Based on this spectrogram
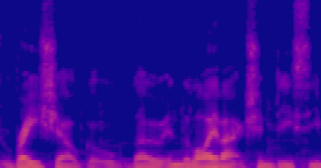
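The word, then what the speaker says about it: Ra's al Ghul: thought you'd be taller instantly his name is pronounced Rael go though in the liveaction DC movies and TV series he is often called Raz now am I pronouncing this right Mr Raz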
